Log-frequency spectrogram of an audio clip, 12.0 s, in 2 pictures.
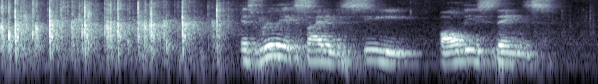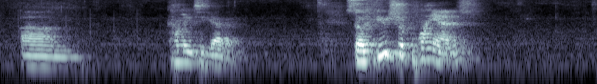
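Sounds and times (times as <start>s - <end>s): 
audience round of applause: 0.0s - 2.4s
speech: 2.4s - 5.6s, 6.2s - 6.9s, 7.7s - 8.4s, 9.5s - 10.8s.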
